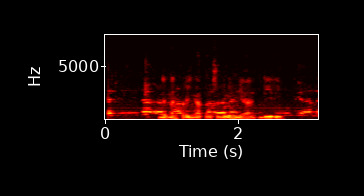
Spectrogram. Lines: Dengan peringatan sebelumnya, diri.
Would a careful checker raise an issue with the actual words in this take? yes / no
no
